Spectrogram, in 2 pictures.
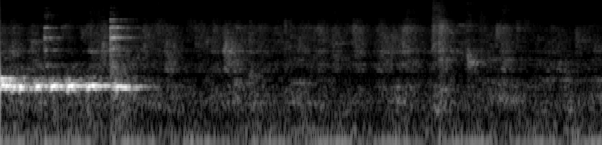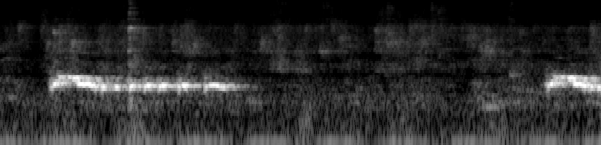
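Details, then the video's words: Zebra dove of the Bangkok perkutut type: rolling, trilled cooing phrases about a second long, starting with a brief rising note, then a fast bubbling coo that settles lower. Phrases are separated by pauses of about four seconds, with a steady low hum behind. "Suara Burung perkutut Bangkok"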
